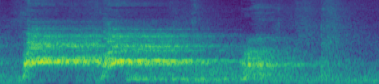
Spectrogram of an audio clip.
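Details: A virgin dog at Mapandan Vet Clinic, there for a mating service, gives a long ringing bark followed about a second later by a softer second bark, with quiet indoor background.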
